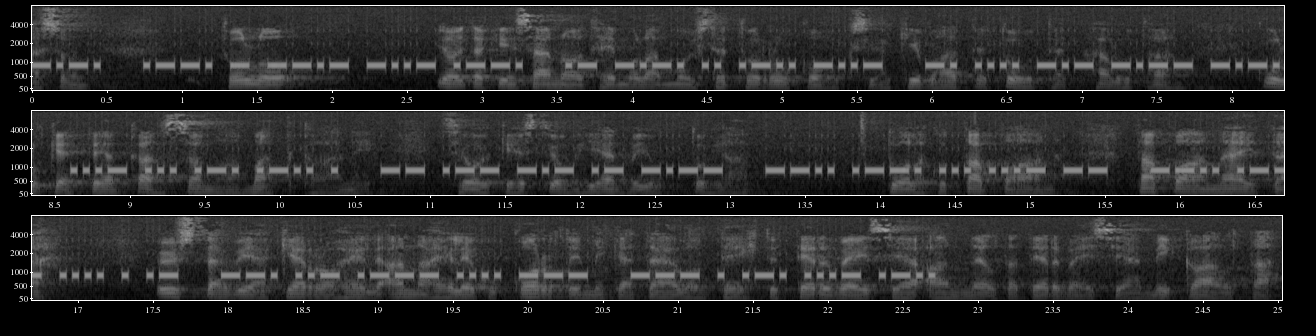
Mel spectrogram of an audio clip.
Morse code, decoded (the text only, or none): … PTQXP ACILX NHKYC VSRLE MWKAY ZPSVM ZWHEA GUJHO OERVL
